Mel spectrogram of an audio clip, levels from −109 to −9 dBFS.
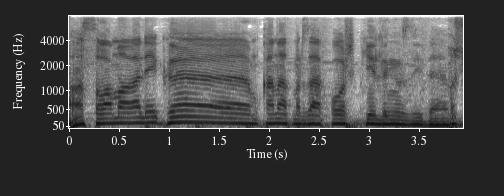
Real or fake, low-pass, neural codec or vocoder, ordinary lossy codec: real; none; none; none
